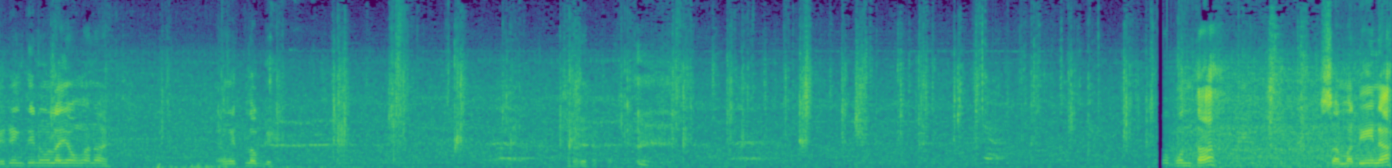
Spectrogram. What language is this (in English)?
Filipino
